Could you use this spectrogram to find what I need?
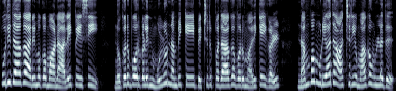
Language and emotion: Tamil, surprised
